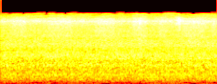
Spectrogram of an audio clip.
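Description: A steady, even rushing hiss that holds at one level, with no pitch or rhythm to it.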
